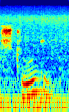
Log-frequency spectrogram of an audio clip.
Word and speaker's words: StuG: Du coup là c'est parti, deuxième char, un Stug, oui ça se prononce comme ça, c'est un chasseur de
